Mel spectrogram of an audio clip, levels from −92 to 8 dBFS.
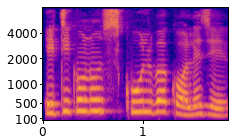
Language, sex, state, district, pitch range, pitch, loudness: Bengali, female, West Bengal, North 24 Parganas, 215-295 Hz, 275 Hz, -15 LUFS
